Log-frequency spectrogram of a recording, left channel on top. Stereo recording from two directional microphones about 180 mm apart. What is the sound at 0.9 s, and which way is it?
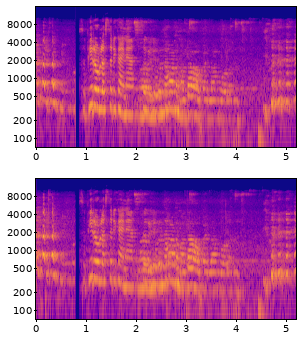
A woman's voice, 55° left (ahead or behind).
